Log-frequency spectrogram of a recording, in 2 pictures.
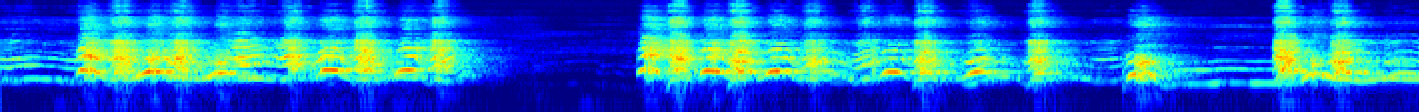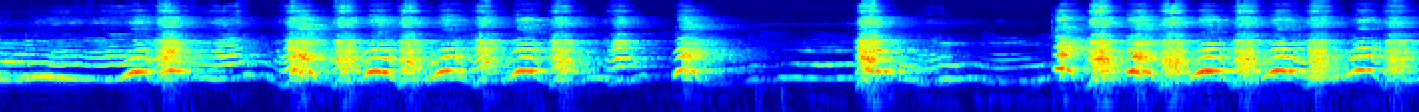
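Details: Siberian huskies in a morning howling session, a wake-up routine: wavering, yodelling howls and woos in rapid bursts, pitch sliding up and down, overlapping voices with brief pauses, loud and continuous through most of the recording.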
